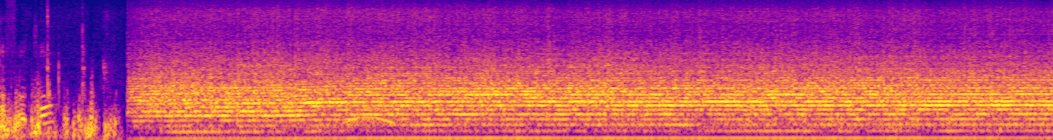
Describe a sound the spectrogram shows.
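An airboat engine roars loudly and steadily.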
